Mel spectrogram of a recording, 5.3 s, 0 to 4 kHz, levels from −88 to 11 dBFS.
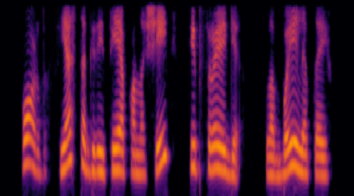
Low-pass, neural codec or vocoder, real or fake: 3.6 kHz; codec, 16 kHz, 1 kbps, X-Codec, HuBERT features, trained on LibriSpeech; fake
